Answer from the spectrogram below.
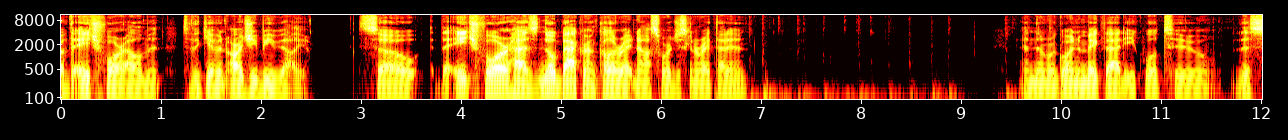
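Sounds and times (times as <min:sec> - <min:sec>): typing on computer keyboard: 0:06.6 - 0:09.6.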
